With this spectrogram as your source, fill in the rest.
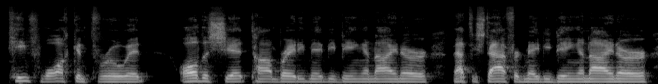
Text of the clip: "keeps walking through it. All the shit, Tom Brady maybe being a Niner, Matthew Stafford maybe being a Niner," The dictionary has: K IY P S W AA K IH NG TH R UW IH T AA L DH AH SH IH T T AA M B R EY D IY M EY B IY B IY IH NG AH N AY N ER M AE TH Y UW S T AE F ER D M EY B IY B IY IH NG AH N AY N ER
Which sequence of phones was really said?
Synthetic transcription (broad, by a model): K IY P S W AA K IH NG TH R UW IH T AA L DH AH SH IH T T AA M B R EY D IY M EY B IY B IY IH NG AH N AY N ER M AE TH Y UW S T AE F ER D M EY B IY B IY IH NG AH N AY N ER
